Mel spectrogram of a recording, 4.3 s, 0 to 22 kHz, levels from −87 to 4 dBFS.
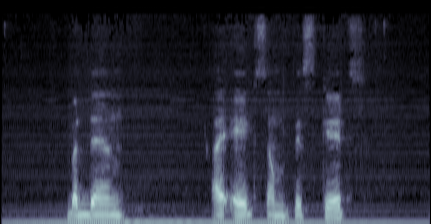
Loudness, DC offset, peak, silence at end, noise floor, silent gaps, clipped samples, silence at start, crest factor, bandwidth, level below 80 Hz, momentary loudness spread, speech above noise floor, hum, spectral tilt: -24 LUFS; under 0.1%; -8 dBFS; 0 s; -45 dBFS; none; under 0.1%; 0.05 s; 18 dB; 16.5 kHz; -38 dBFS; 21 LU; 22 dB; none; -7 dB/octave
